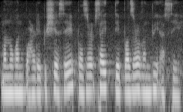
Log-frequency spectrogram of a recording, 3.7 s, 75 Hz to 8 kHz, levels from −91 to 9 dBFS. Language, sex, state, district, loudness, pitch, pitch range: Nagamese, female, Nagaland, Dimapur, -15 LUFS, 170 Hz, 165-180 Hz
